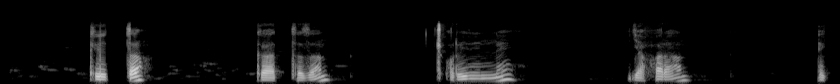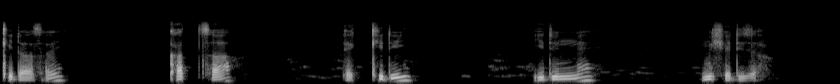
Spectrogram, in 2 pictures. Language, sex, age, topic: Gamo, male, 18-24, government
